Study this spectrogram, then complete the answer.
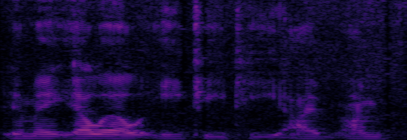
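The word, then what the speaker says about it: Mallett: Ronald Mallet, M-A-L-L-E-T-T. I think you pronounce it Mallet, but don't quote me.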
